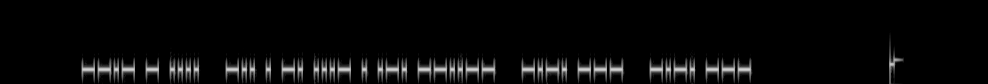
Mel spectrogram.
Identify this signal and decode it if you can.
Morse code, heard as a keyed tone, about 30 wpm, 700 Hz. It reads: QTH DENVER, CO CO
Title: Practice QSO - Exchange 1 - Beginning - 30wpm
